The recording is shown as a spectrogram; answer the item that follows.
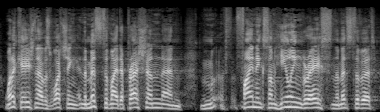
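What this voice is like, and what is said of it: Mixed international accent. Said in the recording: “my accent kind of gives away that mixture of backgrounds.”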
